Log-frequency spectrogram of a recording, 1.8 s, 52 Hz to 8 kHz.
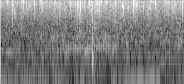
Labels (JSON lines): {"label": "biophony, croak", "recorder": "SoundTrap 500"}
